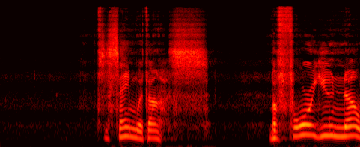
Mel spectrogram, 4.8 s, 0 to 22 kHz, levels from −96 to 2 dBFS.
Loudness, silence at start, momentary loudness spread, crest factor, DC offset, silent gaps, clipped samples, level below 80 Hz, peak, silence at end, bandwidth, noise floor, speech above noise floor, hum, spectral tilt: -43 LUFS; 1.3 s; 7 LU; 20 dB; under 0.1%; none; under 0.1%; under -90 dBFS; -28 dBFS; 0 s; 19 kHz; -81 dBFS; 38 dB; none; -2 dB/octave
